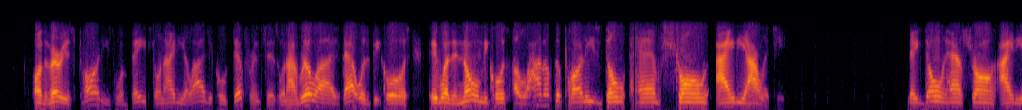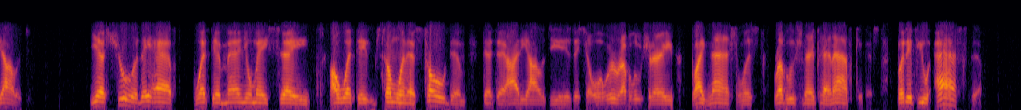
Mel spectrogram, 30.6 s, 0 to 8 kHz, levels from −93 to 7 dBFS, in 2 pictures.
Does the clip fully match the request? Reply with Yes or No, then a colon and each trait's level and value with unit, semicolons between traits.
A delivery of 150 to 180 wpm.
No: slow, 135 wpm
